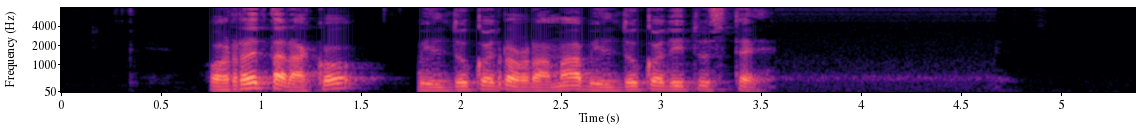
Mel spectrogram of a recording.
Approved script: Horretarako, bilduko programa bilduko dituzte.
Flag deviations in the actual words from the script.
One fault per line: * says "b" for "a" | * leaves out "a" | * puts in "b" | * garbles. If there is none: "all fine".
all fine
